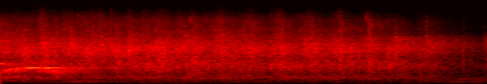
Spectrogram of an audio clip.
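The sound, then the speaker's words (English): A church audience claps steadily, a dense wash of many overlapping hand claps that holds fairly even before tapering off slightly at the end, with no voices speaking. “So you could clap again for that.”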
